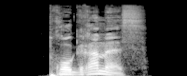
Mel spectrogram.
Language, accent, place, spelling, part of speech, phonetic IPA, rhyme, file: German, Germany, Berlin, Programmes, noun, [pʁoˈɡʁaməs], -aməs, De-Programmes.ogg
- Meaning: genitive singular of Programm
